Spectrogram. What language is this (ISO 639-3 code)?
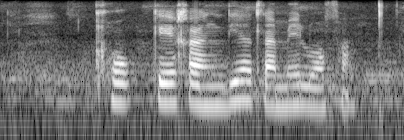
tsn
